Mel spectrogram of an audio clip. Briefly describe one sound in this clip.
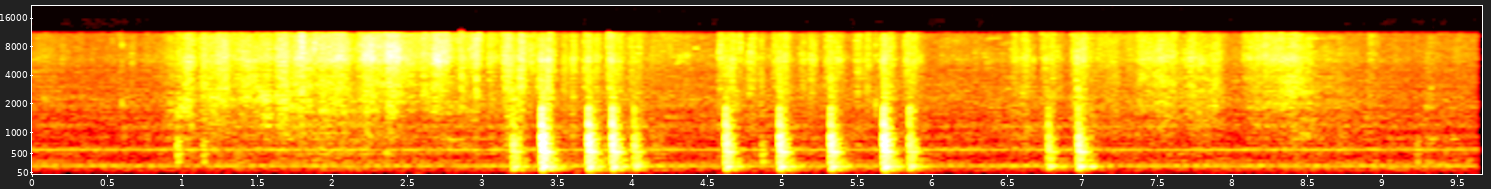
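A paintbrush dabs and scrapes softly on canvas.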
